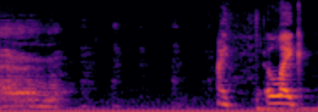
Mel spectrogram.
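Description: A dog whines and pants at close range, with short breathy whimpers and a louder high-pitched cry near the end, heard alone without talk.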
